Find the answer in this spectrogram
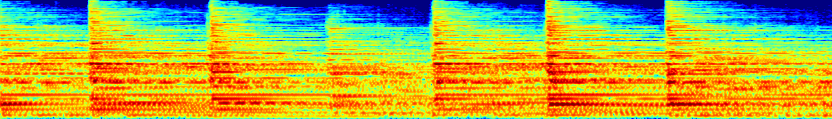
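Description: Young Chang grand piano played live: heavy chords struck in a steady beat, a little under two a second, each ringing on until the next. The melody is set in a dark mood that sounds angry.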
